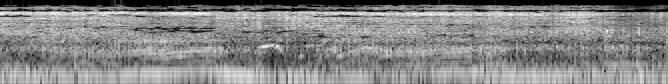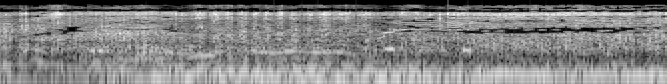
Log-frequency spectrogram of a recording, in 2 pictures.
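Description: Engines of demolition derby cars revving, the pitch repeatedly rising and falling as the cars accelerate and back off in the arena.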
